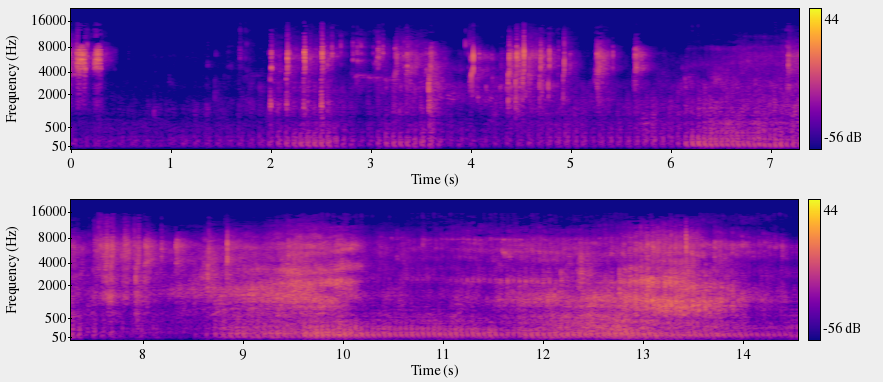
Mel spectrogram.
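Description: A baby monkey sucks and slurps from a bottle.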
